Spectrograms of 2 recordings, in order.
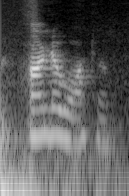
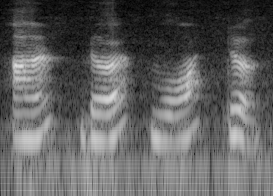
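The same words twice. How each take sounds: First: Said in the usual way. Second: "अंडरवाटर" slowly in four beats; split into syllables. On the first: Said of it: "read the word". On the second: Shown as a demonstration. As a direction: separate each syllable of "अंडरवाटर" with a gap. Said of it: "split in the syllables". ("अंडरवाटर" को धीरे, चार हिस्सों में)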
